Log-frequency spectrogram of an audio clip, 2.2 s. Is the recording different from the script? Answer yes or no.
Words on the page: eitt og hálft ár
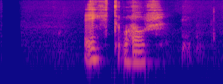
yes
